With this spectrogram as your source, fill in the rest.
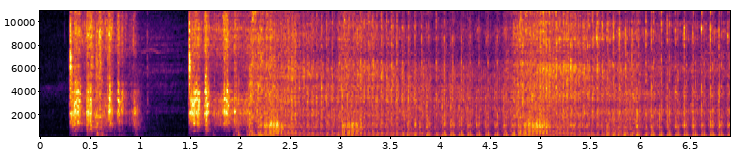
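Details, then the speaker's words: Kawasaki EN450 bobber project, just started with extra fuel: after a couple of tries the engine fires and settles into a strong, even, steady beat with no knocks or misses; running normally. "i feel a bit more fuel in come on and it sounds immense listen to"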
